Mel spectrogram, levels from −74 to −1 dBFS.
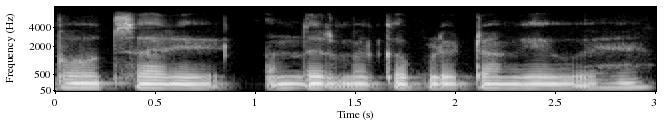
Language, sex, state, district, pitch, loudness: Hindi, male, Jharkhand, Deoghar, 105 Hz, -15 LUFS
